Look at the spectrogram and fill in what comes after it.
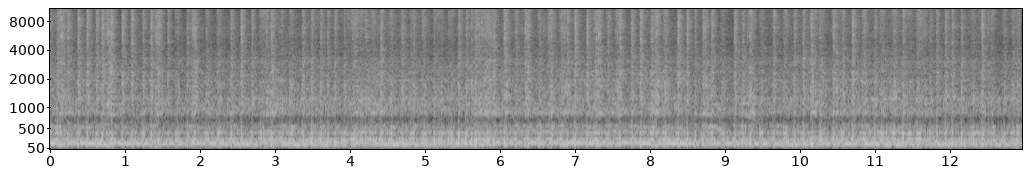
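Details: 1973 Skiroule RT 440 two-stroke snowmobile, first start after unknown storage: very loud, raw, rapid crackling and popping with no muffling, because the exhaust pipe popped off the engine and is missing a spring. An exhaust leak.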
